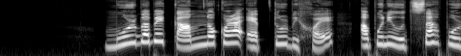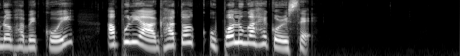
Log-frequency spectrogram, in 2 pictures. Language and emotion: Assamese, angry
